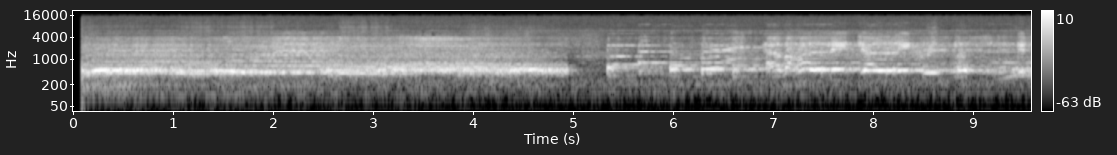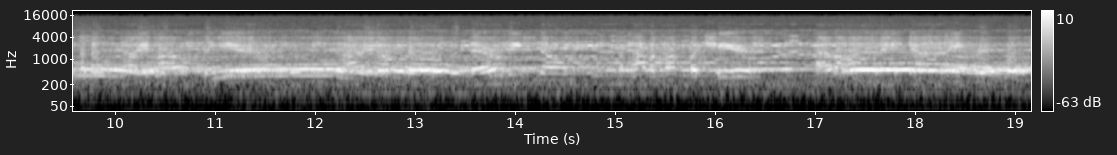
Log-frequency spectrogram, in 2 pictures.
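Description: Animated Bumble the Abominable Snowman Christmas stocking singing its built-in song: one long held note, a short break about five seconds in, then a recorded sung tune with music.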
